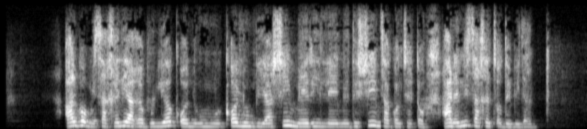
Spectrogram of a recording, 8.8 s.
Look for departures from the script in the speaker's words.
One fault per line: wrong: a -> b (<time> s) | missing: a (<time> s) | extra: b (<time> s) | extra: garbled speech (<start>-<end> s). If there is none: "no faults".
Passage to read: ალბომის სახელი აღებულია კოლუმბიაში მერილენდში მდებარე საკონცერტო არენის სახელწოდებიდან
missing: მდებარე (5.6 s)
